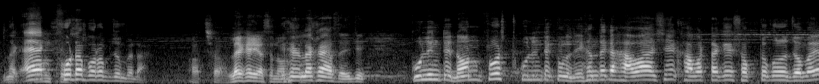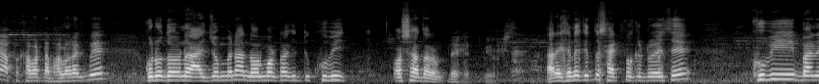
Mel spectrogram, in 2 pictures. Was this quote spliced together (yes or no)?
no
